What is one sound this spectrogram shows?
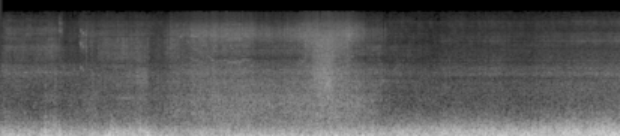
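Strong wind roars and buffets against a microphone.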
